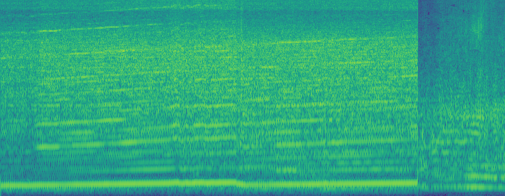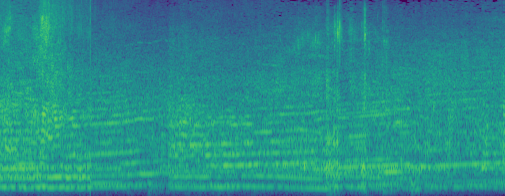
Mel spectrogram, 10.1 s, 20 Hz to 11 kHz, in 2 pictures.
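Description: Audi RS5 DTM race car's V8 engine at high revs, heard from inside the car, pitch climbing steadily with one upshift about two seconds in. After a sudden cut about four seconds in, another Audi RS5 DTM is heard from trackside, quieter, its engine note rising and falling through a corner.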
